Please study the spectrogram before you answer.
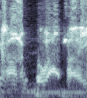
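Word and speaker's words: Kiner-Falefa: Isaiah Connor Falefa. Yeah, Connor Falefa. Isaiah. Joey Gallo, Esteban Florio. Yes, and they also had Florio in there, and Joey Gallo, and Esteban Florio, and Isaiah Connor Falefa.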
